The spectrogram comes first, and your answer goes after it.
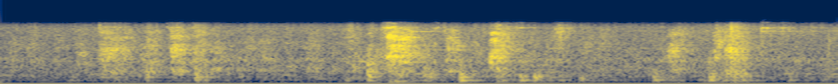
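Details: Two pet dogs, Sadie and Charlie the Jack Russell terrier, playing together; short rough growly bursts and whimpering yips come in clusters between softer panting, with muffled scuffling under a steady low hiss.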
